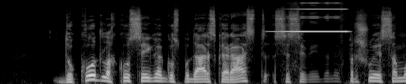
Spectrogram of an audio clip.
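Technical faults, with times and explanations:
2.65–3.52 s, loudspeaker feedback squeal: just after "lahko sega gospodarska rast", a pure tone near 4.7 kHz swells over roughly 0.4 s to about 10 dB above the speech, because the microphone is re-amplifying its own loudspeaker with loop gain above one at that frequency.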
